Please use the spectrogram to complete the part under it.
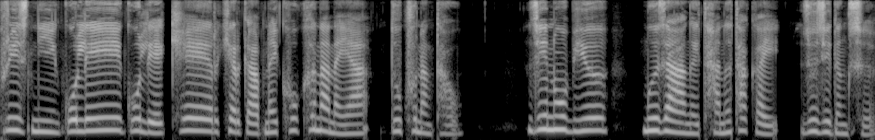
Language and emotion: Bodo, sad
